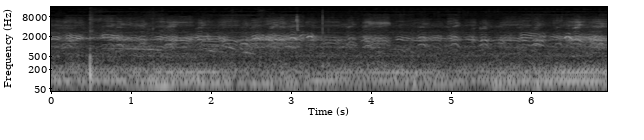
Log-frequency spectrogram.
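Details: A group of fish crows making a ruckus, many overlapping nasal caws in quick, uneven bursts, a continuous chorus with no gaps and a single sharp knock near the start.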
